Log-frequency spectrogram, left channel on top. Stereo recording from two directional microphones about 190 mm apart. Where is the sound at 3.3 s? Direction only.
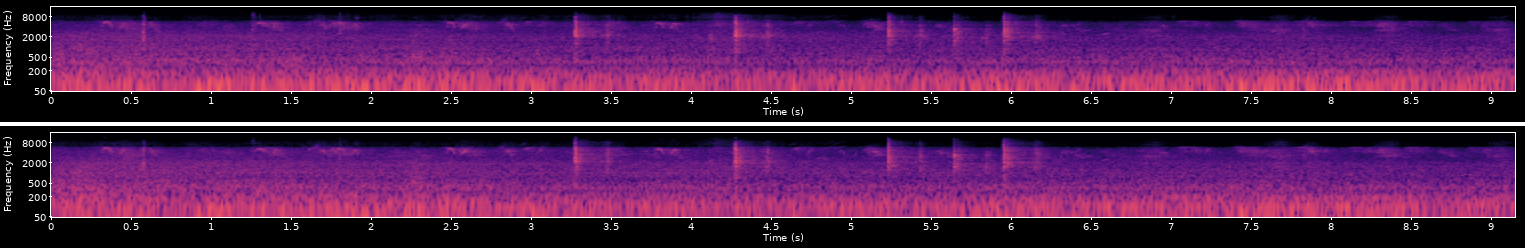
70° right (ahead or behind).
